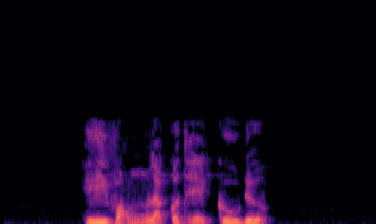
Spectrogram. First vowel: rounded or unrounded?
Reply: unrounded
